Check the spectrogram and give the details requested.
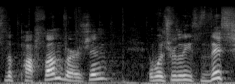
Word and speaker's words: parfum: Parfum. The M is silent, Carlos.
